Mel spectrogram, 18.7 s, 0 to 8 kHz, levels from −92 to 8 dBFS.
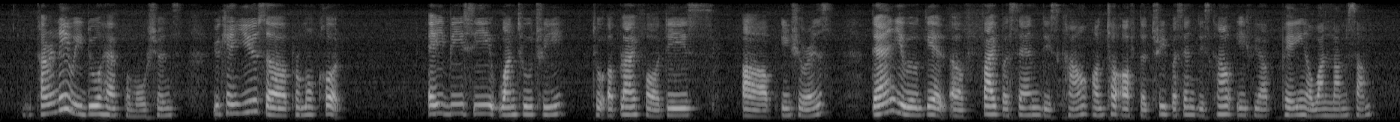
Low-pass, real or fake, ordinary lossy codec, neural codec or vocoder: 7.2 kHz; real; none; none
